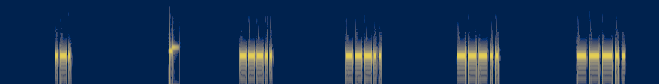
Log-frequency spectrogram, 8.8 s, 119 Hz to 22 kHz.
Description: Morse code, heard as a keyed tone, about 38 wpm, spaced as for 8 wpm, 700 Hz. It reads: R 8888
